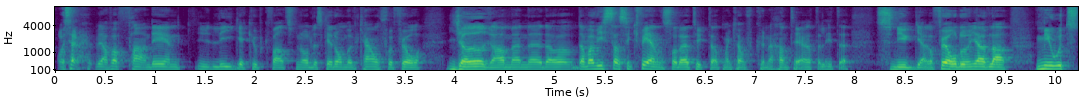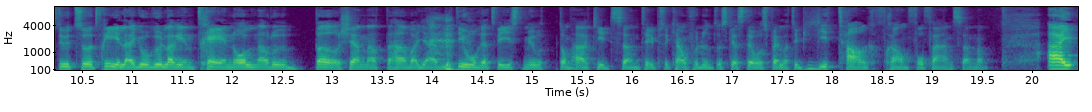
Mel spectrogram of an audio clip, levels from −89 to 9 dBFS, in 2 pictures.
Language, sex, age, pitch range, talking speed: Swedish, male, 20-39, 120-135 Hz, 220 wpm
